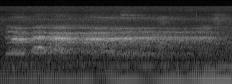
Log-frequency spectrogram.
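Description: An animal's call, one long cry of about two seconds that starts suddenly, over a steady low hum.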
